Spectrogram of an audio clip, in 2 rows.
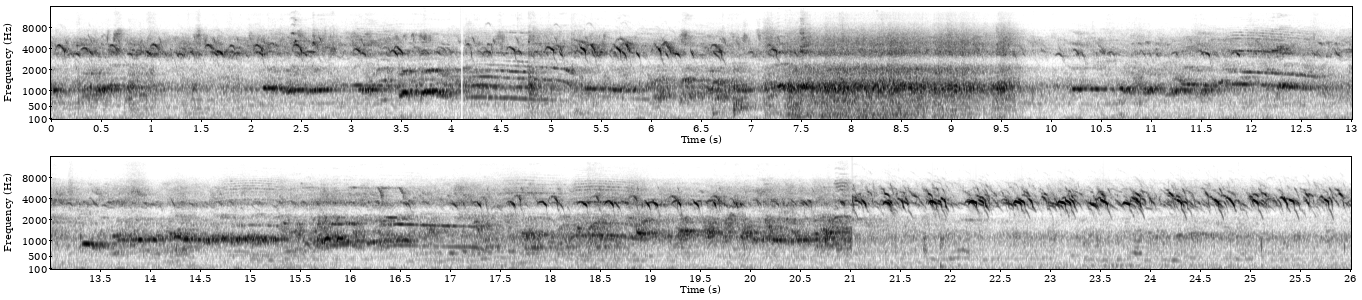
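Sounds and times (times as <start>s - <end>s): sliding bird calls: 0.0s - 16.4s
birds chirping: 0.0s - 26.0s.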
